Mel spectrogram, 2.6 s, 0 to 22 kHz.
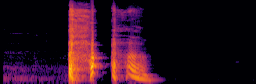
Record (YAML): cough_length: 2.6 s
cough_amplitude: 32766
cough_signal_mean_std_ratio: 0.24
survey_phase: beta (2021-08-13 to 2022-03-07)
age: 65+
gender: Female
wearing_mask: 'No'
symptom_none: true
smoker_status: Ex-smoker
respiratory_condition_asthma: false
respiratory_condition_other: false
recruitment_source: REACT
submission_delay: 1 day
covid_test_result: Negative
covid_test_method: RT-qPCR
influenza_a_test_result: Negative
influenza_b_test_result: Negative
